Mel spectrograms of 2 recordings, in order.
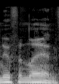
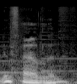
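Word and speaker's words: Newfoundland: it correctly now understand Newland folks not New Foundland not New Finland it's interesting i' I've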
